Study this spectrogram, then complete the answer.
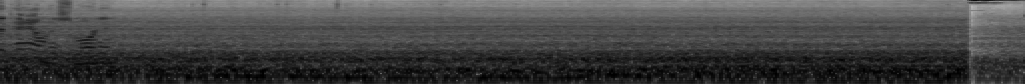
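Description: A car driving into town in the morning, with a continuous low road rumble and engine drone from inside the cabin, steady throughout until it cuts off near the end.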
